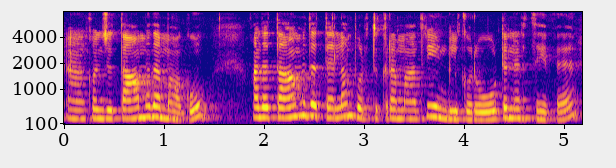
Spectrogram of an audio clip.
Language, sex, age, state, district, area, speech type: Tamil, female, 30-45, Tamil Nadu, Salem, urban, spontaneous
